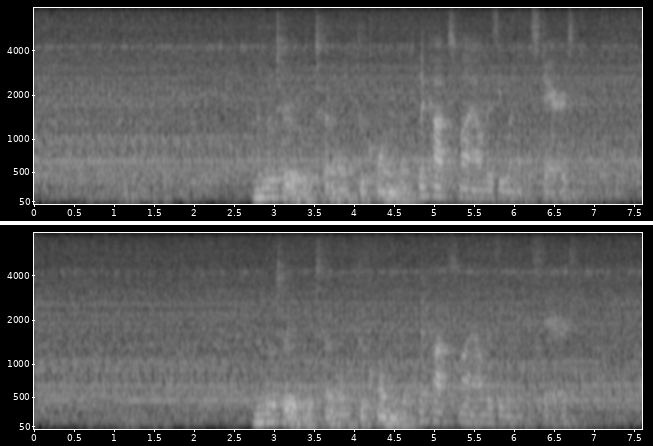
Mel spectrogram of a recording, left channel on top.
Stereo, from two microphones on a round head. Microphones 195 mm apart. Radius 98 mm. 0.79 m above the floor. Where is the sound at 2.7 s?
30° left (ahead or behind), 4.5 m; by 4.7 s 15° left (ahead or behind), 5 m.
